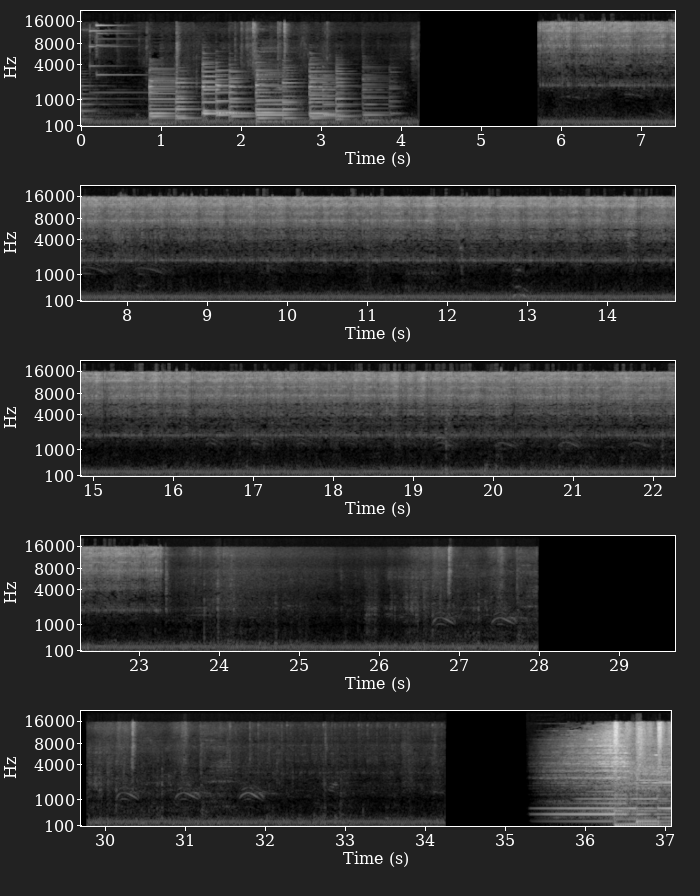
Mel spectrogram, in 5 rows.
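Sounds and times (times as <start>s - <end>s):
thin high steady tone: 0.0s - 0.9s, 5.7s - 23.4s
steady low hum: 5.7s - 28.0s.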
